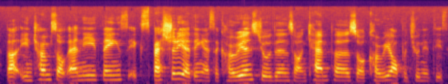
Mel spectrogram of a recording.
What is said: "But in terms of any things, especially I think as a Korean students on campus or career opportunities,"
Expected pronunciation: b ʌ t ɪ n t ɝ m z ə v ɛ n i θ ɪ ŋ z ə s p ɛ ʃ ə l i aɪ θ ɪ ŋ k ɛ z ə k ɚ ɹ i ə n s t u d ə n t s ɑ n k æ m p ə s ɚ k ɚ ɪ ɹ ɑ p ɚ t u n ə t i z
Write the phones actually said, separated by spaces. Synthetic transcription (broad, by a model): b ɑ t ɪ n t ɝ m s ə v ɛ n i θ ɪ ŋ s ə s p ɛ ʃ ə l i aɪ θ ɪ ŋ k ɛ s ə k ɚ ɹ i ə n s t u d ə n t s ɑ n k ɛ m p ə s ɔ k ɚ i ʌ ɑ p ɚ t u n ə t i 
